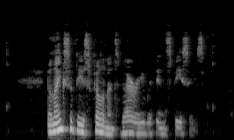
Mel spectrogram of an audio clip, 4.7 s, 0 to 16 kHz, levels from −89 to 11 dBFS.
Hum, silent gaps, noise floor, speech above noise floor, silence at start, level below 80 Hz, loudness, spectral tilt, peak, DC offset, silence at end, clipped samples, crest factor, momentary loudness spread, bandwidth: none; none; -65 dBFS; 38 dB; 0.95 s; -68 dBFS; -26 LUFS; -6.5 dB/octave; -8 dBFS; under 0.1%; 0.65 s; under 0.1%; 20 dB; 19 LU; 7.6 kHz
